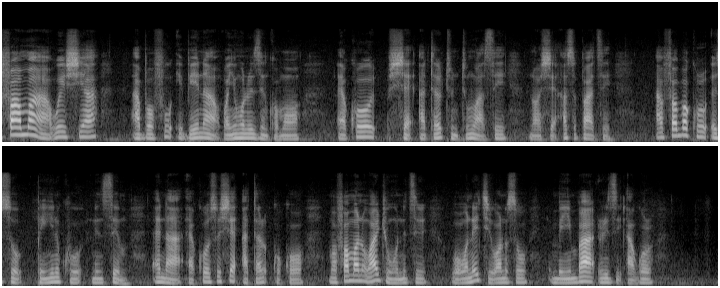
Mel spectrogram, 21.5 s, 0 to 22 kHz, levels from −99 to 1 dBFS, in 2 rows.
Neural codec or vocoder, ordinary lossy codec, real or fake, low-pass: none; AAC, 64 kbps; real; 9.9 kHz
